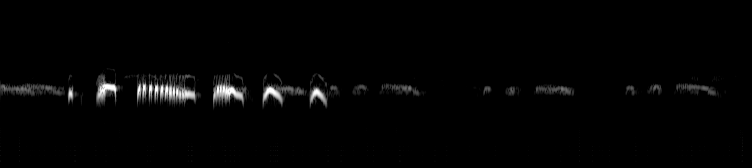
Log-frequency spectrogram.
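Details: Spotted dove used as a decoy to call in wild birds, singing the 'ba hậu' or 'bổ ba' style: a loud trilled coo, then three falling hoots, followed by faint scattered soft notes.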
